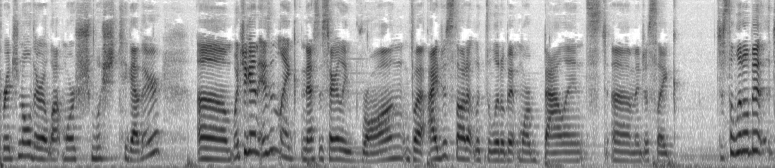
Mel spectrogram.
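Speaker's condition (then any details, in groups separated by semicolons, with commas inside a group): No condition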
